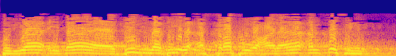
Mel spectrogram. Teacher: قرأها بإسكان الياء حمزة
